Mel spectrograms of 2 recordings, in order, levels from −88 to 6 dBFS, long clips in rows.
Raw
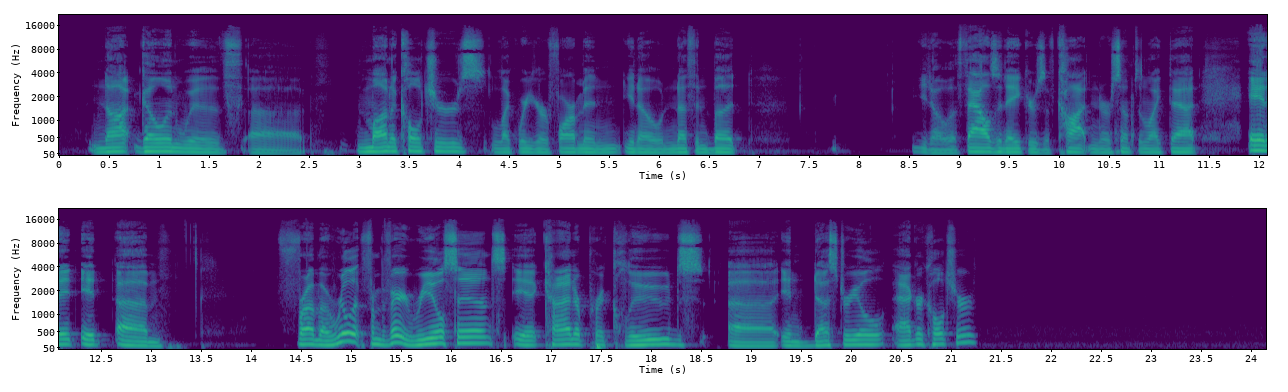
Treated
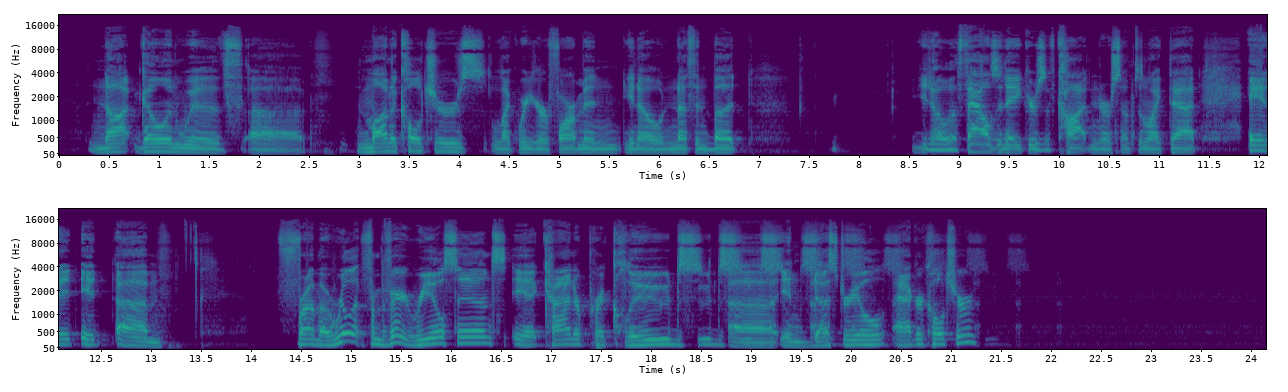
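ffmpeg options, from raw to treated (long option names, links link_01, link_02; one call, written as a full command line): ffmpeg -i in.wav -filter_complex "[0:a]asettb=1/sr,asplit=3[link_01][link_02][link_03];[link_01]atrim=end=8.634[link_04];[link_02]atrim=start=8.63:end=9.96,asetpts=PTS-STARTPTS,afade=type=in:duration=0.004:curve=qsin,afade=type=out:start_time=1.326:duration=0.004:curve=qsin,aecho=1:1:6.8:0.89,atrim=end_sample=58653[link_05];[link_03]atrim=start=9.956[link_06];[link_04][link_05]acrossfade=duration=0.004:curve1=hsin:curve2=qsin[link_07];[link_07][link_06]acrossfade=duration=0.004:curve1=qsin:curve2=hsin,asplit=2[link_08][link_09];[link_09]afade=type=in:start_time=18.06:duration=0.01,afade=type=out:start_time=18.82:duration=0.01,aecho=0:1:410|820|1230|1640|2050|2460|2870|3280:0.562341|0.337405|0.202443|0.121466|0.0728794|0.0437277|0.0262366|0.015742[link_10];[link_08][link_10]amix=inputs=2:normalize=0,highpass=frequency=750:poles=1,aecho=1:1:6.1:0.48,acompressor=threshold=-37dB:ratio=6,volume=6dB" out.wav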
